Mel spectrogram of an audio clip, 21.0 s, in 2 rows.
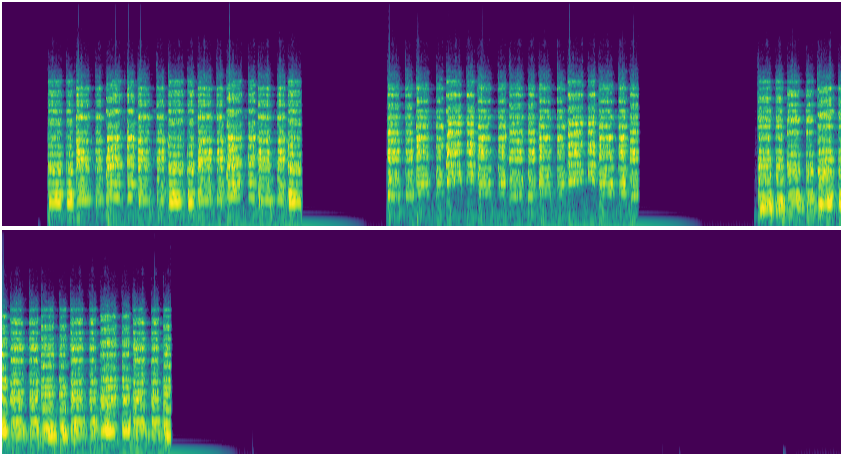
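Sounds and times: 
Hammond B3 organ: 0:00.6 - 0:03.8, 0:04.8 - 0:08.0, 0:09.4 - 0:12.6.

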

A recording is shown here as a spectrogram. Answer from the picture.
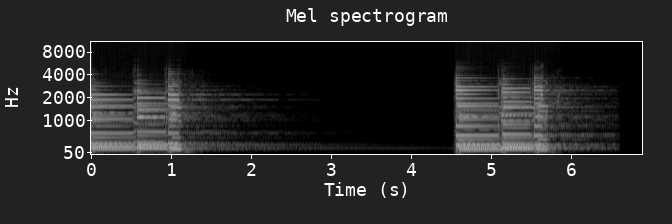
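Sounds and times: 
multiple swing electric guitars in E at 105 BPM: 0:00.0 - 0:01.6, 0:04.6 - 0:06.2.

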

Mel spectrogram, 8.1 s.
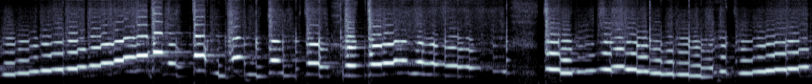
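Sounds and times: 
old soul flute music: 0:00.0 - 0:08.1.

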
